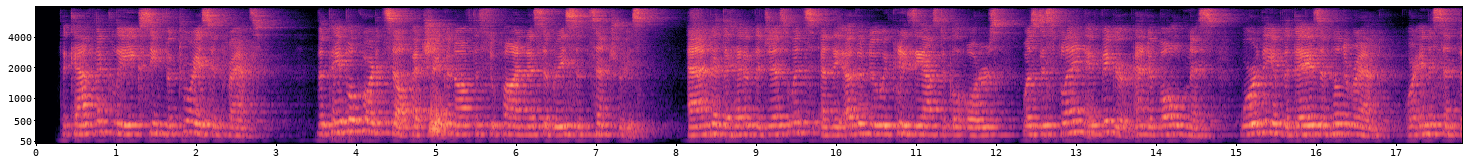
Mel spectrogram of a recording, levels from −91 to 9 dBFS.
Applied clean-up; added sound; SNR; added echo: none; Brass instrument; 4 dB; reverberation time 0.9 s.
